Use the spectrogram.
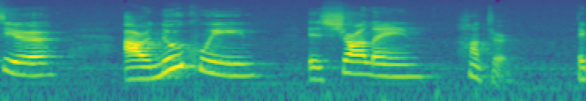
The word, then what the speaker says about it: Charlayne: heard and this year our new Queen is Charlene Hunter they pronounced my name right which a lot of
